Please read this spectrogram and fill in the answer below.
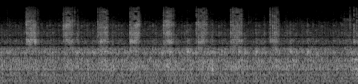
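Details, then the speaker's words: Land Rover Defender fitted with a 3.0-litre six-cylinder Mercedes-Benz OM606 diesel and an automatic conversion: idles with a steady light clatter and an even rhythmic tick, no knocks or misses; sounds healthy. "so if you're thinking that doesn't sound like a normal land rover you're right it's a three liter six cylinder"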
